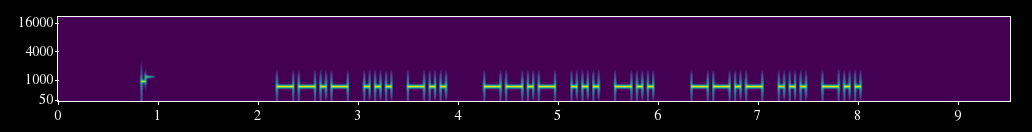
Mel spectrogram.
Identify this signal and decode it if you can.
Morse code, heard as a keyed tone, about 22 wpm, 700 Hz. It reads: QSD QSD QSD
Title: Q-Codes Repeated 3x 22wpm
